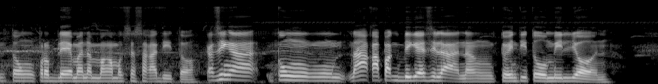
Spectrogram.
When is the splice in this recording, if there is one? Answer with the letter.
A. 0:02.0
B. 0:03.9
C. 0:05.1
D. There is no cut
A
